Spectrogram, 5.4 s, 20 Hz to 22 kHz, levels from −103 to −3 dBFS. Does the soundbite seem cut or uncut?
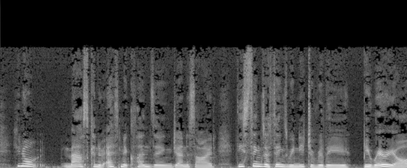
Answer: uncut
